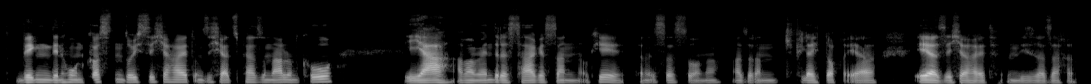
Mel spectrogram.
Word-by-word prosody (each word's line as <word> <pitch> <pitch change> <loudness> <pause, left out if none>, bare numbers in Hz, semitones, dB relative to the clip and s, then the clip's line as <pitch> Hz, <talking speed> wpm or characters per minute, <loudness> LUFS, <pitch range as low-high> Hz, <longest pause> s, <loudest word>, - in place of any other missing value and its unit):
wegen 105 0 +3
den 100 0 +1
hohen 105 -2 -3
Kosten 110 +1 -2
durch 110 -1 -1
Sicherheit 110 0 0
und - - -7
Sicherheitspersonal 105 +1 -2
und 105 -1 -8
Co. 125 +5 +1 0.7
Ja, 95 +2 +6
aber 100 0 -2
am 95 - -2
Ende 105 +3 -1
des 100 -2 -1
Tages 95 +2 0
dann 95 -2 -5
okay, 100 -1 -3
dann - - -8
ist - - -11
das 95 0 -5
so, - - -6
ne? 95 +3 -12
Also 90 -2 -6
dann 90 0 -9 0.2
vielleicht 95 0 -2
doch - - -1
eher 90 -1 -1 0.4
eher 100 -2 +9
Sicherheit 85 0 -1
in 90 - -10
dieser 85 -1 -5
Sache. 85 0 -9
100 Hz, 180 wpm, -27 LUFS, 90-105 Hz, 0.7 s, eher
